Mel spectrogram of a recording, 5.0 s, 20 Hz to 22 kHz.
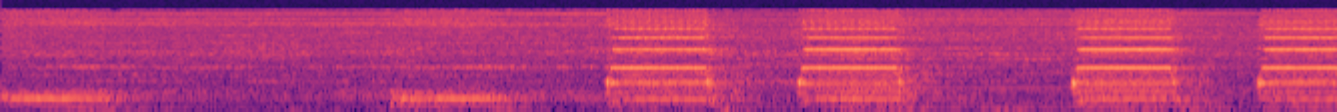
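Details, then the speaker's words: Wanhao Duplicator 6 (Monoprice Maker Ultimate) 3D printer NEMA 17 stepper motors after fitting rubber dampers: short bursts of travel with soft tone, no shrill high-frequency whine; quiet, smooth stepper running. "you can hear the noise the stepper motor now I guess it'd be irritating because right next to my workstation"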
